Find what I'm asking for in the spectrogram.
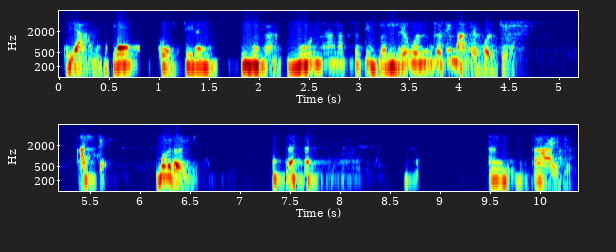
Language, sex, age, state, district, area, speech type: Kannada, female, 60+, Karnataka, Mysore, urban, conversation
